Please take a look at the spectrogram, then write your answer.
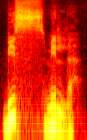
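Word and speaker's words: بسم الله: Betul sekali lagi, betul-betul menjadi huruf i ya, atau kasrah. bi, jangan b. Ya, bismillah. Tidak. Tapi disempurnakan. Bismillah.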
